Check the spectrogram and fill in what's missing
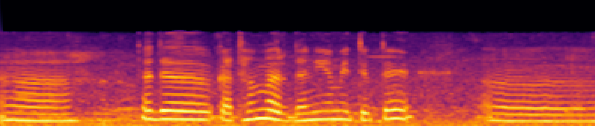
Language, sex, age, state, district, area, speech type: Sanskrit, female, 45-60, Karnataka, Dharwad, urban, spontaneous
